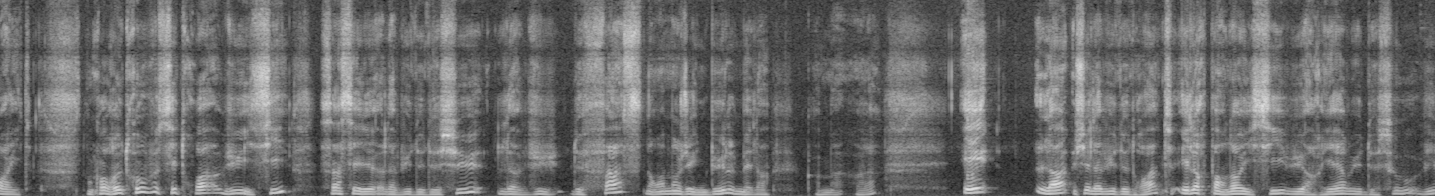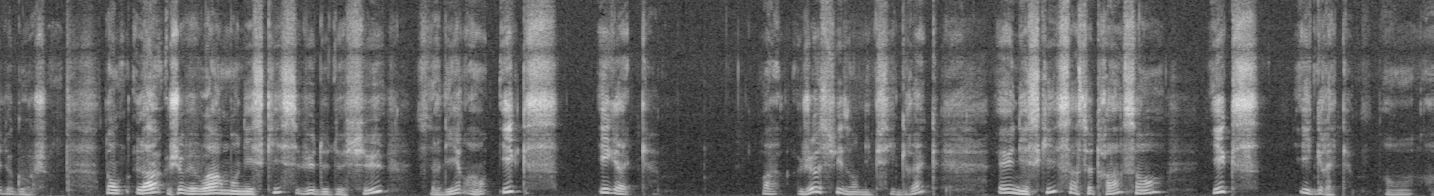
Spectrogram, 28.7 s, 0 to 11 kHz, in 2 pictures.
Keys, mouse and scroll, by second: 16.4 click, 21.3 click, 23.3-24.3 right drag.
